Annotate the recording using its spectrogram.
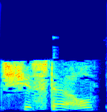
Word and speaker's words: Schestel: That's Schestel. That's exactly right. In French, I think the French side of my family pronounces it Schestel.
